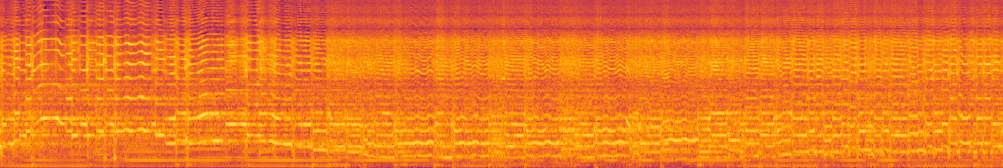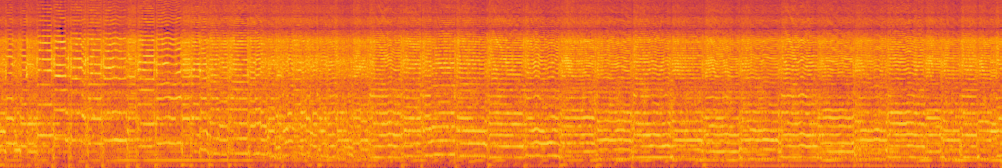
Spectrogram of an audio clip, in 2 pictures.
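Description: Instrumental music from a red semi-hollow-body electric guitar playing a melodic lead with sliding notes, over an upright bass played with a bow that holds long low notes.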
